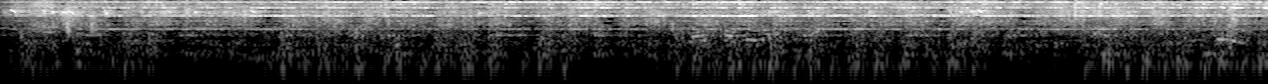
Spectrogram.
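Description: Near silence: faint outdoor ambience with a few faint scattered ticks.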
